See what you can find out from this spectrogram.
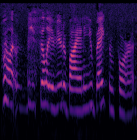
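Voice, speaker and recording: A woman's voice: a little high, fairly even intonation, quick pace, loud music behind the voice, lightly acted. An actress playing a polite, frank young Girl Scout in a 1940s radio comedy. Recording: muffled, very noisy old radio recording.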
